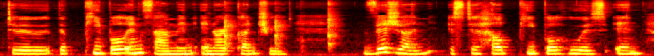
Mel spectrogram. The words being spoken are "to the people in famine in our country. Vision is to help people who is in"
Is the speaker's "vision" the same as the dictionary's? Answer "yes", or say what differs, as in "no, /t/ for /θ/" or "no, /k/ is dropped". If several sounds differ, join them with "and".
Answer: yes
